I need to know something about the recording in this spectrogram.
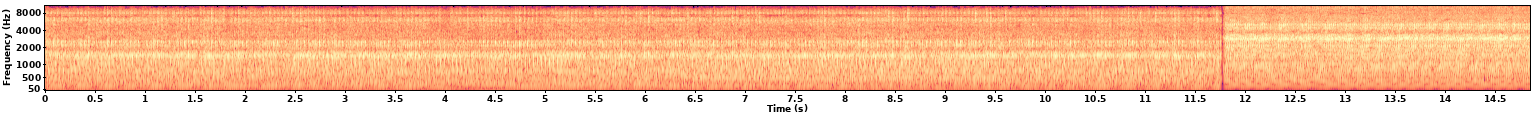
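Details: Briggs & Stratton engine on a Murray E450 mower, found almost out of oil and topped off: steady run with a hard, dull, nasty knock underneath; the bottom end sounds worn and near failure.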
